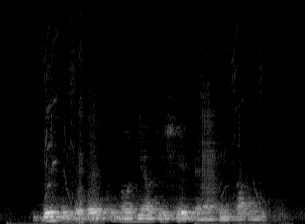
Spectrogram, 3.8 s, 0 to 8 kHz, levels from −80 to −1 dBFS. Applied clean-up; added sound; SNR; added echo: neural separator model SepFormer DNS4.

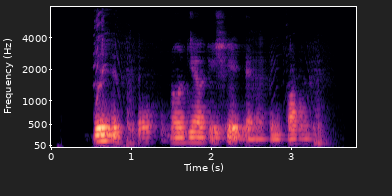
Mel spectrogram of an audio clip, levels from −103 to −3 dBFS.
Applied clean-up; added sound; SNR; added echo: neural mask model DeepFilterNet 3.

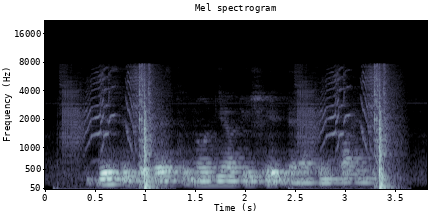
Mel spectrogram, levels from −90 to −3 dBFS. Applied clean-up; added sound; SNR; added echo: none; Squeak / Slam / Wood; 4 dB; reverberation time 0.7 s.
